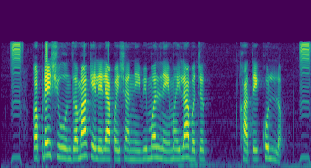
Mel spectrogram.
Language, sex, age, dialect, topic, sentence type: Marathi, female, 41-45, Northern Konkan, banking, statement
